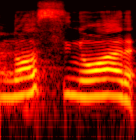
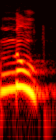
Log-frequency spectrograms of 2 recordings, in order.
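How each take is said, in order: First: Both words are said in full. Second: The phrase is shortened to one short syllable.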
